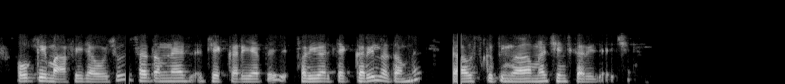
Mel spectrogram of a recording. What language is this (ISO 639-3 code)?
guj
